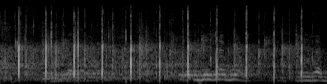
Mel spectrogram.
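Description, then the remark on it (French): A small group claps for a few seconds, sharp, uneven hand claps, with faint voices murmuring underneath, applauding a guest's 800K Instagram followers. “On applaudit 800K.”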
